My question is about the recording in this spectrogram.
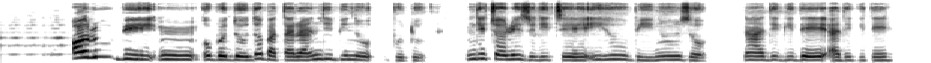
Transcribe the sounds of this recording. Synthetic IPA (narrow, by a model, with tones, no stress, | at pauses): ɔ˦ɾu˦bi˨m̩˨o˨bo˨do˨dɔ˦ba˨ta˨ɾa˨n̩˦dɪ˦bi˦no˨bo˨do˨ | n̩˦dɪ˦t͡ʃɔ˦ɾi˦zu˨li˨te˨i˦ɦu˦bi˨nu˦zɔ˨ | na˨a˨dɪ˦ɡi˦de˦a̰˨dɪ˦ɡi˨de˦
